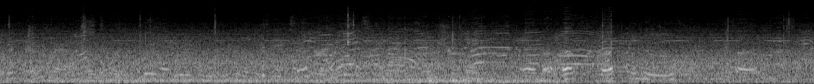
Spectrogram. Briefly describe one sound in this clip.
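Young women shout to each other in the distance outdoors.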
